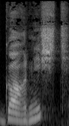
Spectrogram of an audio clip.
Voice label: "gornisht", Yiddish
